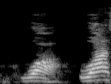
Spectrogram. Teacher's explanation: তো ওয়া sound produce করতে হলে আমাদের শুধু দুইটা ঠোঁটকে প্রথমেই হচ্ছে একটু গোল করতে হয়, তারপরে একটু আস্তে আস্তে প্রসারিত করতে হয়। ওয়া, ওয়া, মানে ভিতর থেকে সাউন্ডও প্রডিউস হবে এবং আমার ঠোঁটটা ছোট অংশ মানে ছোট্ট গোলাকার থেকে একটু বড় গোলাকার হবে, তাহলে ওয়া হয়ে যাবে, ওয়া।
